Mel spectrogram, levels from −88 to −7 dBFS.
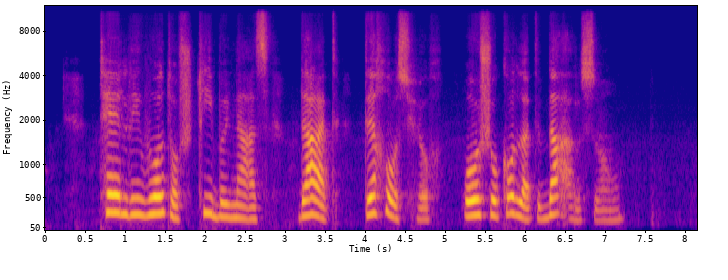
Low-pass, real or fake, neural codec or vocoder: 10.8 kHz; fake; codec, 16 kHz in and 24 kHz out, 0.6 kbps, FocalCodec, streaming, 2048 codes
